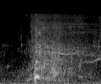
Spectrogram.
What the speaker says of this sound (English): Fell in the water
